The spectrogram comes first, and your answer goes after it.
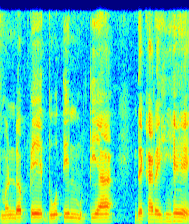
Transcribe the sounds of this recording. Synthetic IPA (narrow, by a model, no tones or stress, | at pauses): mə̃ɳɖəbped̪ot̪iːnmʊɾt̪ijã | d̪eːkʰaɾɐɦiɦɛ̃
